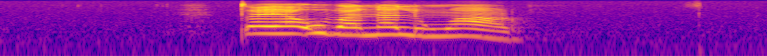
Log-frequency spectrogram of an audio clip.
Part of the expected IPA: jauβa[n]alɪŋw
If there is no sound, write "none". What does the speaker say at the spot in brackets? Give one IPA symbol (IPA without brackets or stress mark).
n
